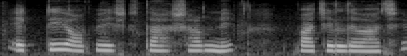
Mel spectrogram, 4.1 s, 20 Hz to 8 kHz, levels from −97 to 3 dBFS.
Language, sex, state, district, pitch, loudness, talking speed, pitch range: Bengali, female, West Bengal, Paschim Medinipur, 230 Hz, -34 LUFS, 120 wpm, 220-250 Hz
